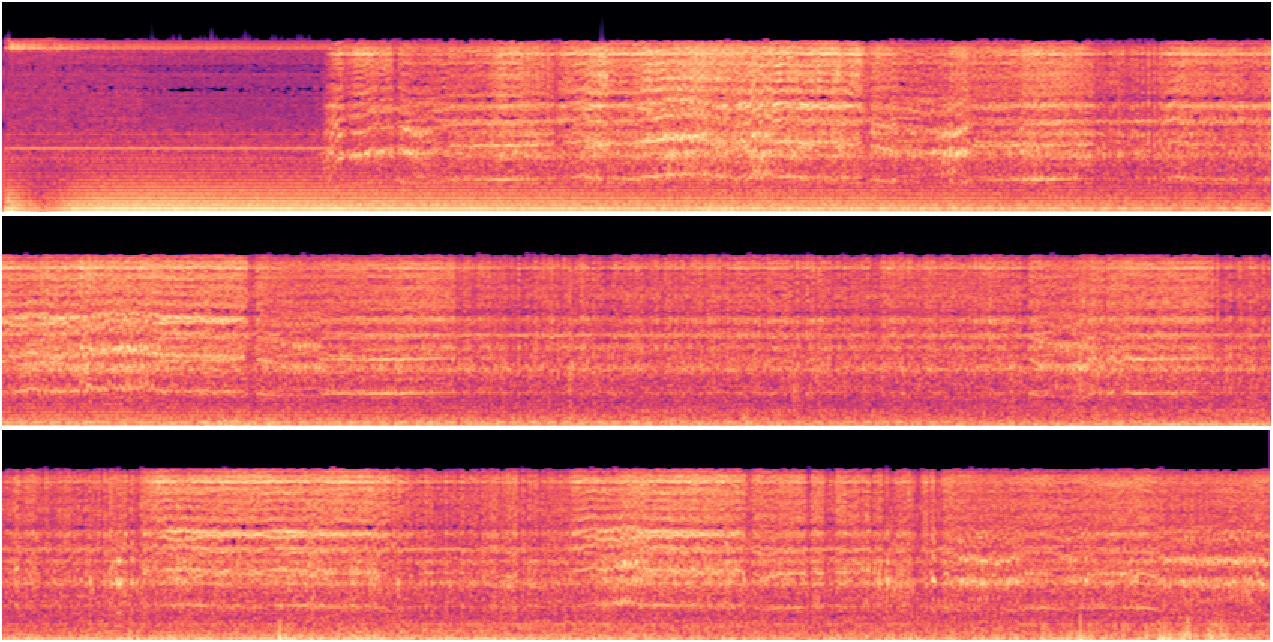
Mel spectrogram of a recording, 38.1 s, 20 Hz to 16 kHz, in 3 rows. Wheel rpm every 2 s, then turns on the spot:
0, 50, 160, 160, 160, 160, 160, 160, 160, 160, 160, 160, 160, 160, 160, 160, 160, 160, 140.
none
